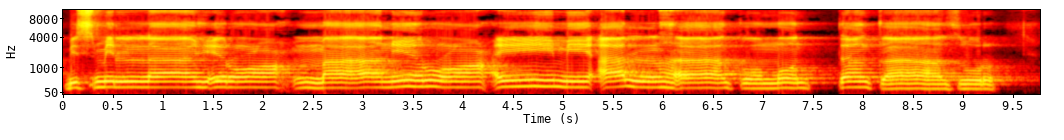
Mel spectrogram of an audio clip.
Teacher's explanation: Alha ini memang asli al, jadi al ini tidak terpengaruh baik waqaf ataupun wasal, ini tetap dibaca. Contoh kalau kita mewasalkan dari kata-kata bismillah, bismillahirrahmanirrahim, alhaakumut takatsur, hanya tidak boleh dihilangkan. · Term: hamzah asli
